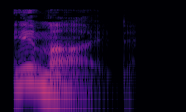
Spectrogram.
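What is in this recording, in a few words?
"imide", British English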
